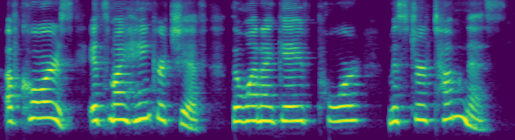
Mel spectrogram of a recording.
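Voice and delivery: put-on high, eager young girl voice; Lucy bursting with recognition; excited little girl. Lucy character voice.

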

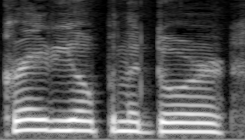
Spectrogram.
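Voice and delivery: high-pitched mock calling through a door; imitated worried parent. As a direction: call out like an alarmed parent.

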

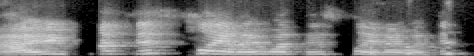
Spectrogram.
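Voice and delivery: high, whiny repeated pleading; mock-childish insisting on getting your way; insistent demand. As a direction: beg like a stubborn kid. Voices person pleading with God.

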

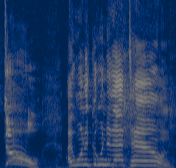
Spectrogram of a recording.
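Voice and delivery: put-on high, pleading protest like a stubborn kid; Paul pleading with God, high and whiny. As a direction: whine it up high, insisting on the town. Paul whining back at God.

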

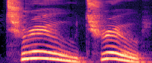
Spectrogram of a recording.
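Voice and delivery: "true" with a curled R and pursed lips; curled R, rounded lips. Shown as a demonstration. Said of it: "R também enroladinho e depois tem um biquinho".

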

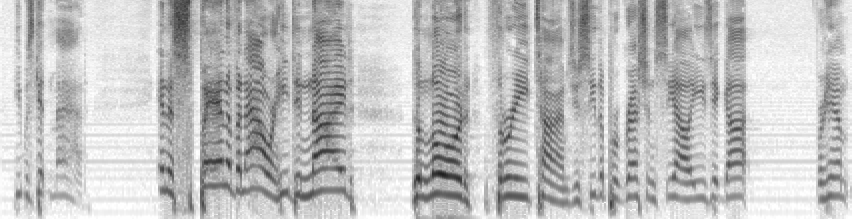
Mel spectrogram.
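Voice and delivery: ordinary delivery

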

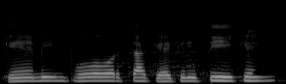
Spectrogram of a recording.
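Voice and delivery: very slow and deliberate; Hannah's devoted vow. Acted. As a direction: sing it out like a heartfelt worship vow. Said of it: "imagínese que si Hannah se pusiera".

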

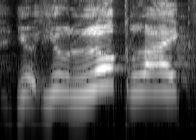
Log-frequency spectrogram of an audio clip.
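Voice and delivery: retry a put-on Southern accent, lifted pitch; hammed-up Southern accent, rising. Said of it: "That's my best Southern accent".

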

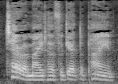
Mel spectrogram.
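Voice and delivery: plain reading voice

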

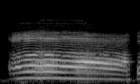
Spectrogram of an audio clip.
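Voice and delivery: sharp loud yell of frustration; frustrated shout. Retold or imitated. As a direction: cry out in exasperation. Frustrated yell at ringing phone.

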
